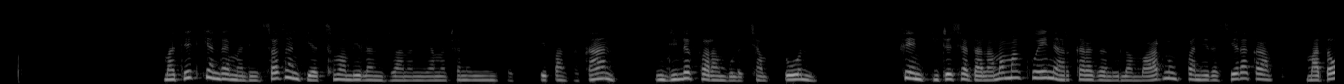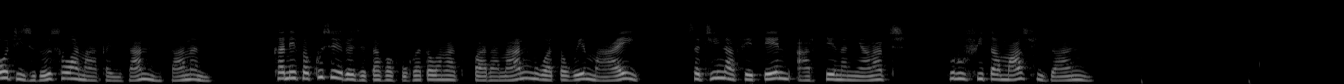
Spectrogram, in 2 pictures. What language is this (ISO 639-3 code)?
mlg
